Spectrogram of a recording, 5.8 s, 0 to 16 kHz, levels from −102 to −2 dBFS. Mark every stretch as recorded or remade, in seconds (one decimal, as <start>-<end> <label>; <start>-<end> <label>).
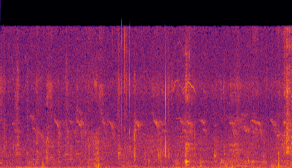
0.0-5.8 recorded

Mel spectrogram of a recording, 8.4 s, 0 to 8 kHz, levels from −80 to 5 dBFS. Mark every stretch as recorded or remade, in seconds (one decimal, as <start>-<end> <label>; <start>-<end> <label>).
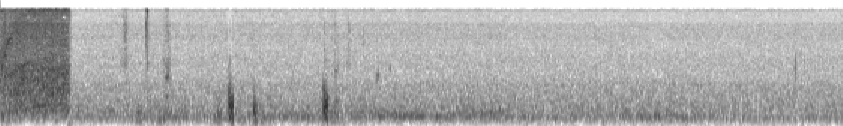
0.0-1.1 recorded; 1.1-5.1 remade; 5.1-8.4 recorded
